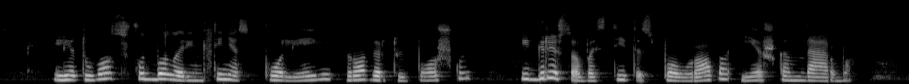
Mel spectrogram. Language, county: Lithuanian, Klaipėda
